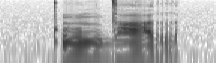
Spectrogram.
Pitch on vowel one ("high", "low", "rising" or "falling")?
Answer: low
